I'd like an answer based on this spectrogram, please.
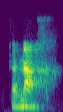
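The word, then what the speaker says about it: תנך: So Tanakh is the abbreviation of Torah, Nevi'im, Ktuvim, but we never say the three of them. We just say Tanakh.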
